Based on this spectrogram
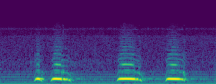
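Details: Deep hooting of a Great horned owl, California: a short hoot, a longer one, a pause, then two drawn-out hoots in a rhythmic pattern, with a faint continuous hum underneath.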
